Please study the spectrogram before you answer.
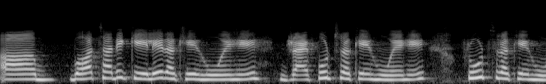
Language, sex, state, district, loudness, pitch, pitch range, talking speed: Hindi, female, Bihar, Gopalganj, -16 LUFS, 245 Hz, 225-275 Hz, 175 wpm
